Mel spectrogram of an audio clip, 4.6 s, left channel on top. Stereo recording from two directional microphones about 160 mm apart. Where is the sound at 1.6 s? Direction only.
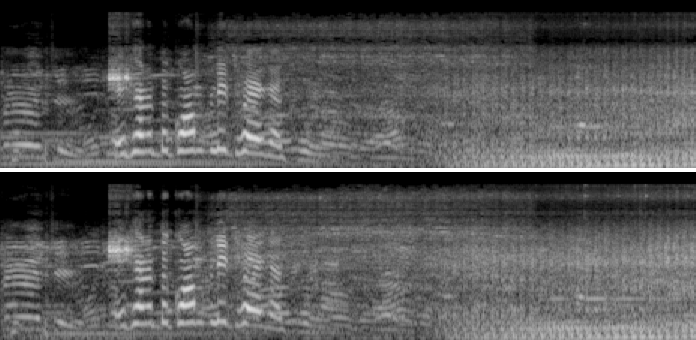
50° left (ahead or behind).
